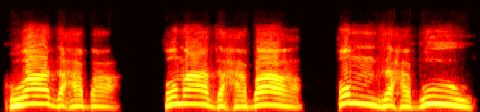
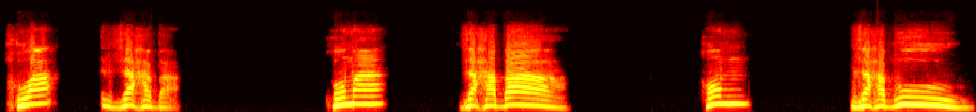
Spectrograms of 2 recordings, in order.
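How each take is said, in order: First: The words are read at a quick pace. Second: The words are read at a slow pace. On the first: "am I very fast?" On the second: "I will go slow"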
